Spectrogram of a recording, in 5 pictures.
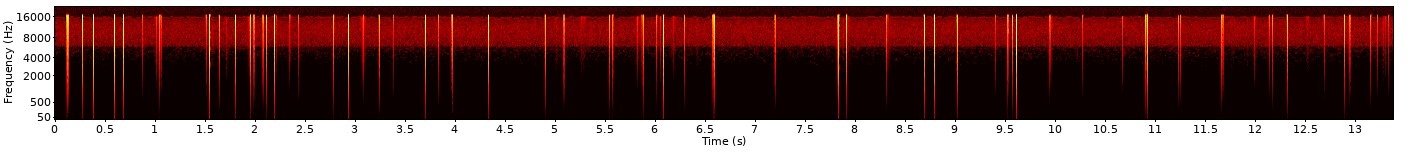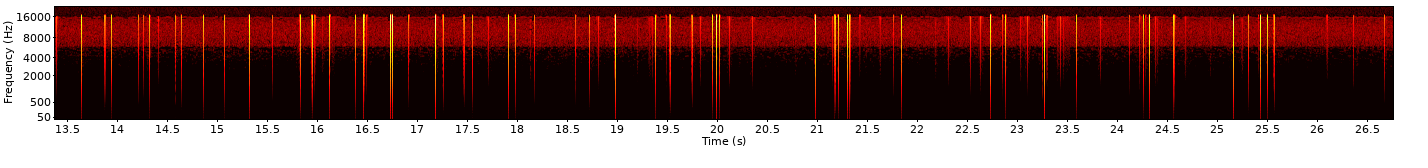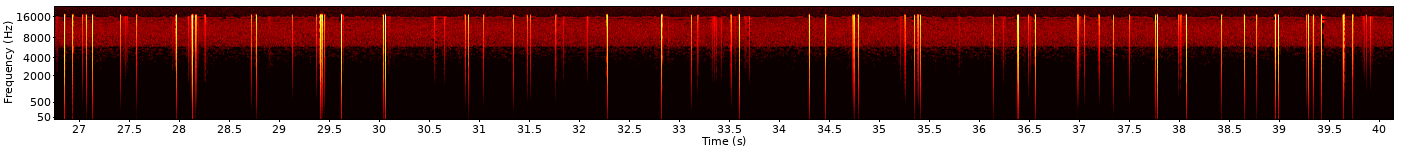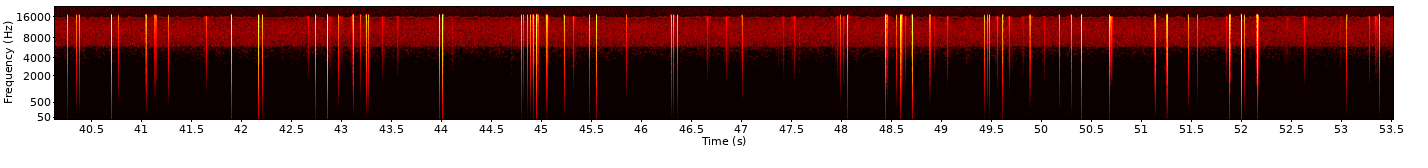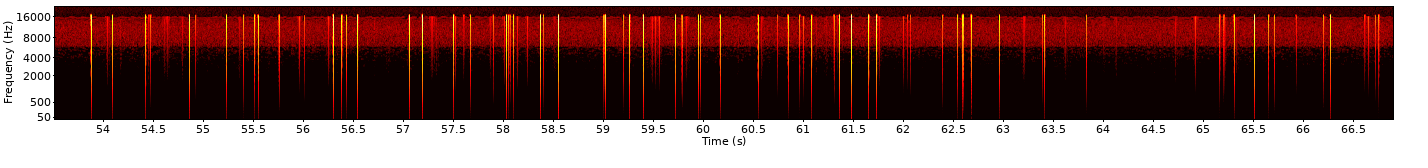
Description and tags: vinyl crackle stereo 99
puredata noise vinyl stereo sample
